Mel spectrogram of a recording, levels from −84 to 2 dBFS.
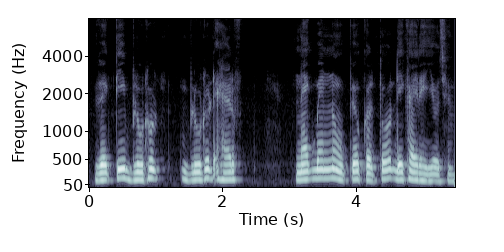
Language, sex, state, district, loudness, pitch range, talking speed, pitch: Gujarati, male, Gujarat, Valsad, -15 LUFS, 130-155 Hz, 120 wpm, 140 Hz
